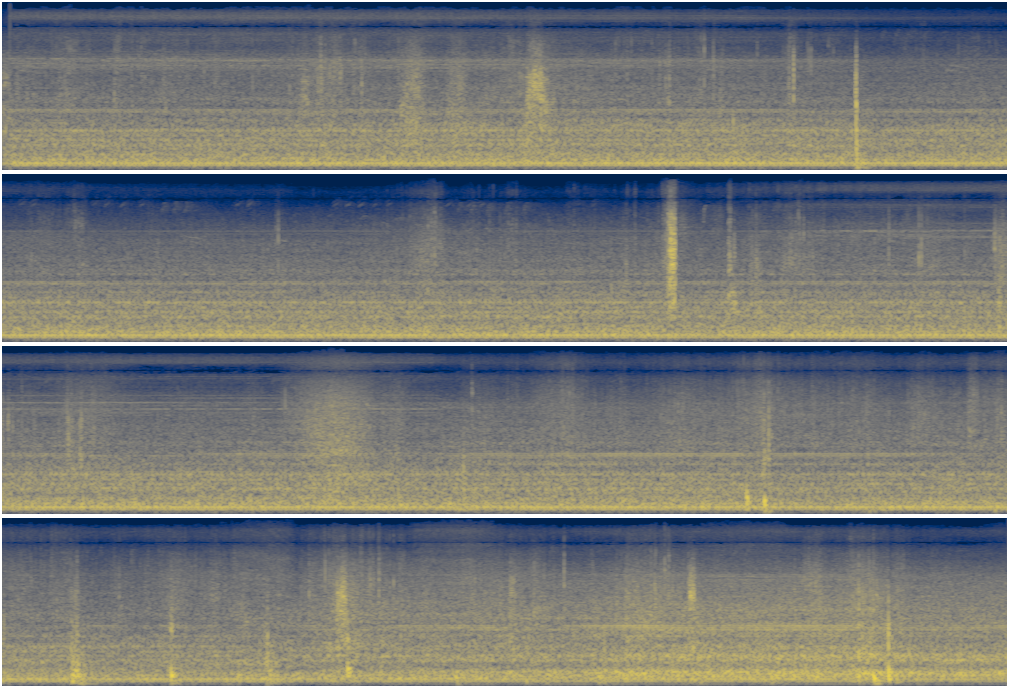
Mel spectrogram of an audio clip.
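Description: A steady low hum with wind-like noise, and scattered short clicks and rustles as a fabric roof shade is unrolled and its tie-down straps tensioned.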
